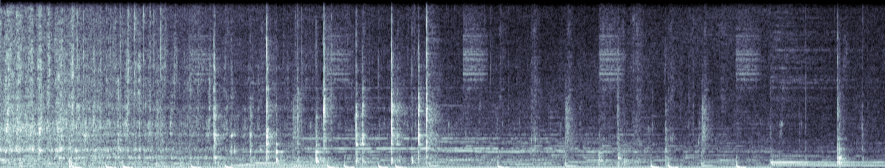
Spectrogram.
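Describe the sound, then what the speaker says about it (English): Blended fresh garden tomato puree goes into a pan with seafood and mussels and is stirred, a steady sizzle and frying hiss under repeated clicks and scrapes of a utensil, fairly close, with no talk. "now goes in the tomato puree what we blended"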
